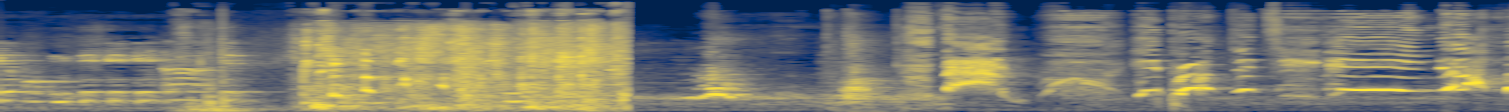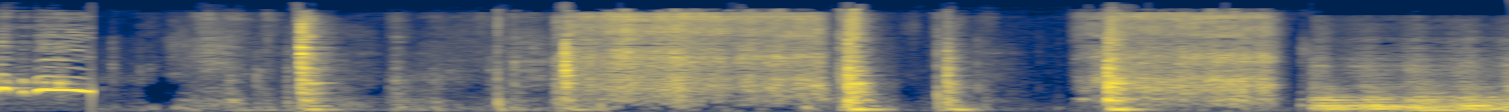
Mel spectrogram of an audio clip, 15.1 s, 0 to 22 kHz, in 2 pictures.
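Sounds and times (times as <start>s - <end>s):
sharp knocks: 9.0s - 9.3s, 11.8s - 12.5s, 13.1s - 13.4s
music: 14.1s - 15.0s.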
